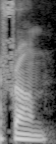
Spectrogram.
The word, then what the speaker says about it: Frome: My name is Frome, rhymes with plume, and almost 40 years ago I was sent on a secret mission for the British Security Service.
